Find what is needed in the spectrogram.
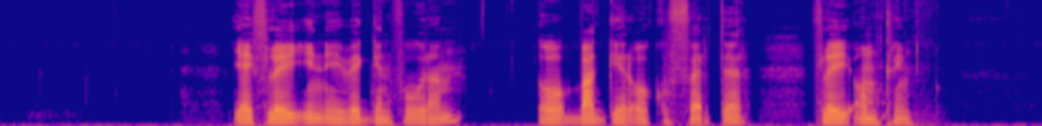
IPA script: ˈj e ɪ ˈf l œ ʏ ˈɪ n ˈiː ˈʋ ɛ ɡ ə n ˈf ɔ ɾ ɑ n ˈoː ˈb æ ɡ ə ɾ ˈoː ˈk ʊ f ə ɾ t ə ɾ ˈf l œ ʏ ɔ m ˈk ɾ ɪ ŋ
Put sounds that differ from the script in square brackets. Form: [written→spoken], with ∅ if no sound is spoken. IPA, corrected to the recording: ˈj e ɪ ˈf l œ ʏ ˈɪ n ˈiː ˈʋ ɛ ɡ ə n ˈf ɔ ɾ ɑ n ˈoː ˈb æ ɡ ə ɾ ˈoː ˈk ʊ f ə ɾ t ə ɾ ˈf l œ ʏ ɔ m ˈk ɾ ɪ ŋ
